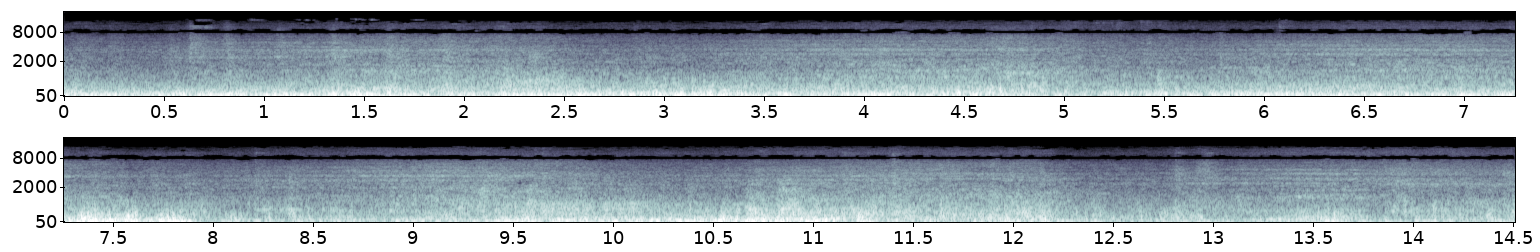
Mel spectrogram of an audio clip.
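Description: A freight train of loaded flat wagons passing close by: a loud, continuous rumble with the clatter of wheels over the rails, dipping suddenly about eight seconds in.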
